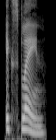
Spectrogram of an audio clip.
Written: explain

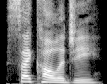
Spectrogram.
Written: psychology

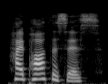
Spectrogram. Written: hypothesis

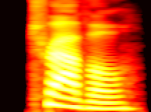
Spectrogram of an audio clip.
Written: travel

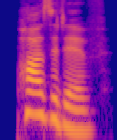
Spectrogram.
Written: positive

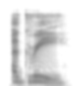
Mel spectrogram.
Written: agree

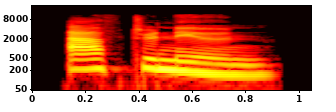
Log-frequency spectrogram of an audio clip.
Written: afternoon

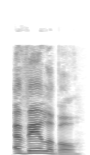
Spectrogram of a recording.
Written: available

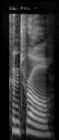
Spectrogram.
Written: control

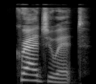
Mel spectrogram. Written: graduate

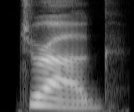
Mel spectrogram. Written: drug

